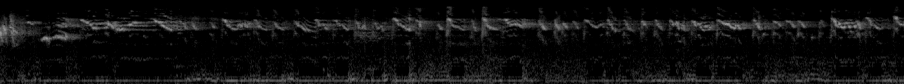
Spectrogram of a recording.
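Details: Caged-bird training recording of oriental white-eye 'nembak-nembak' song: long, rapid run of thin, high twittering and trilled notes, somewhat softer here, over a noticeable low hum and light background hiss.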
